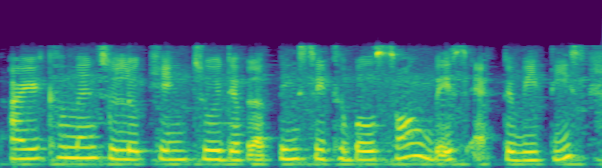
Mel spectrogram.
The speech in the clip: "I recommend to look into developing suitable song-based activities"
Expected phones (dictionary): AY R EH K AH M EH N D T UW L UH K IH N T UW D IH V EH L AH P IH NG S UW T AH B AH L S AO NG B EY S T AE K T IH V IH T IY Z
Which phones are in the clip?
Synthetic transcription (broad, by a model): AY R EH K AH M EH N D T UW L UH K IH N T UW D IH V EH L AH P IH NG S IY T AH B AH L S AO NG B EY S AE K T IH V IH T IY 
